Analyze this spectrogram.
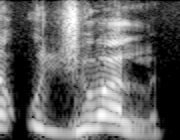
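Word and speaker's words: उज्ज्वल: साथ पूरा जुड़ा है तो उस पे जोर लगता है उसके उच्चारण में जैसे हम लोग लिखते हैं उज्जवल देखिए उज्जवल उ आधा ज फिर आधा ज व ल ऐसे उज्जवल उज्जवल काफी मतलब कि कठिन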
